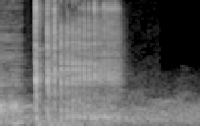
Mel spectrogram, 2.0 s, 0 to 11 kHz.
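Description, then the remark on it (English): A twenty-sided die, rolled for a perception check, clatters across a table: a sharp first hit followed by a quick run of bright, rattling taps that fade out after about a second, with no voices. “So we walk in, and I want to do a perception check for the books on the Black Temple. Cool. Roll a d20.”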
